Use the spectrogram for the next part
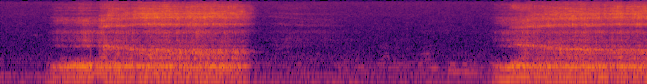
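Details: Adult man (father) snoring so loudly it scares the cat: two loud, rasping inhaled snores about four seconds apart, with quiet exhalation between; heavy snoring.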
